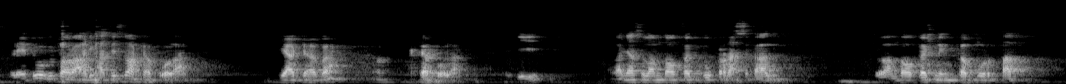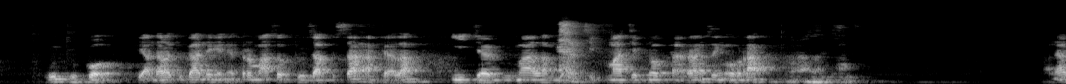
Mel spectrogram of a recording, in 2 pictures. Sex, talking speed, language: male, 125 wpm, Indonesian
